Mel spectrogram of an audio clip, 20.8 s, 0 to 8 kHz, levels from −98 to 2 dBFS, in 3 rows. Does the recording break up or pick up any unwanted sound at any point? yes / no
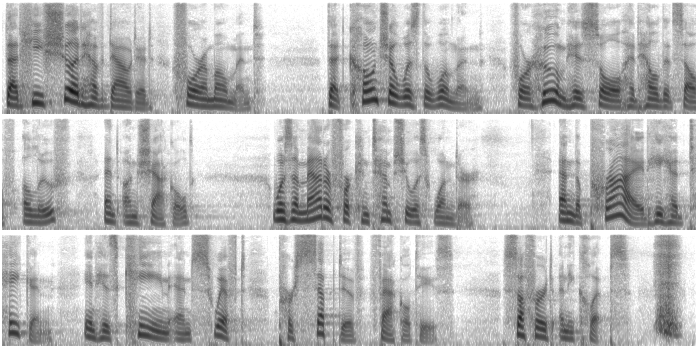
yes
